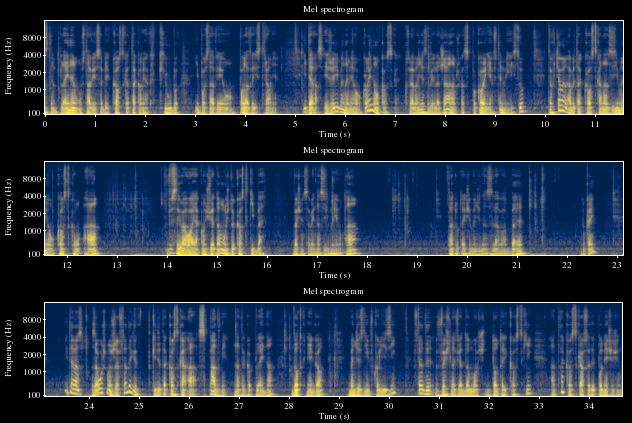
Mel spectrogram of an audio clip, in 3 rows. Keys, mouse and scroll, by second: 0.0 shift+a, 1.0 shift+click, 2.1-4.9 ctrl+drag, 5.0 shift+a, 6.7-10.6 drag, 10.6-11.0 ctrl+scroll up 2, 11.0-13.5 ctrl+middle drag, 12.4 right click, 13.2 n, 13.9-15.6 scroll down 2, 15.6-17.0 scroll down 1, 17.0 shift+click, 17.2 shift+a, 18.5-21.4 shift+drag, 18.6 shift+a, 19.6-21.4 shift+right drag, 21.2 shift+b, 21.8 shift+click, 23.8 n, 25.0 right click, 27.4 right click, 27.9 s, 28.8 Escape.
